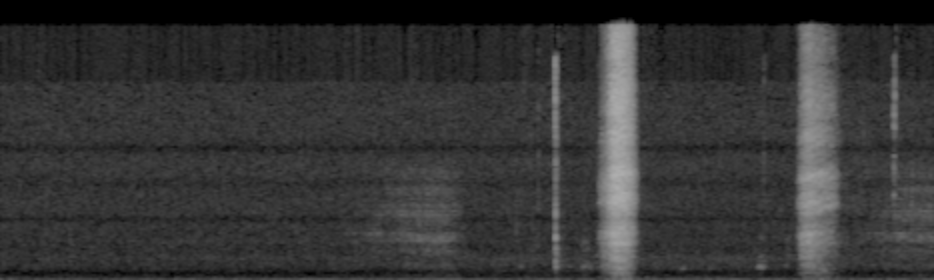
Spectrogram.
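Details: In a quiet room, a faint breathy puff followed by two short, sharp, hissing sneezes from a puppy, a couple of seconds apart.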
